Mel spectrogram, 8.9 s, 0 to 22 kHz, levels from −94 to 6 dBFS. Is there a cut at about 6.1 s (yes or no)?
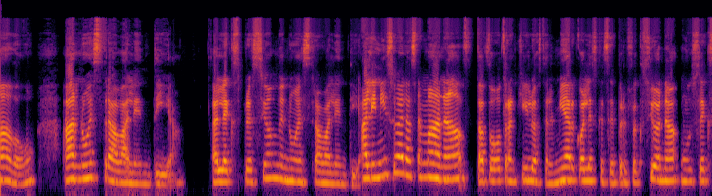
no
